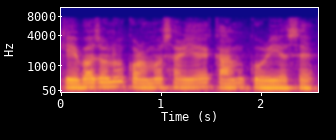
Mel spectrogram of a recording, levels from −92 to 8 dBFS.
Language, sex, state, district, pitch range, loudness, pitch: Assamese, male, Assam, Kamrup Metropolitan, 120-130 Hz, -15 LUFS, 125 Hz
